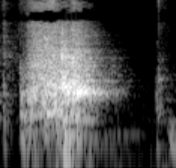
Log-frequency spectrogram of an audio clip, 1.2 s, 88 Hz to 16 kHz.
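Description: A drawer on a Bosch Series 8 dishwasher slides with a single smooth rolling rush lasting under a second, followed by a soft bump.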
